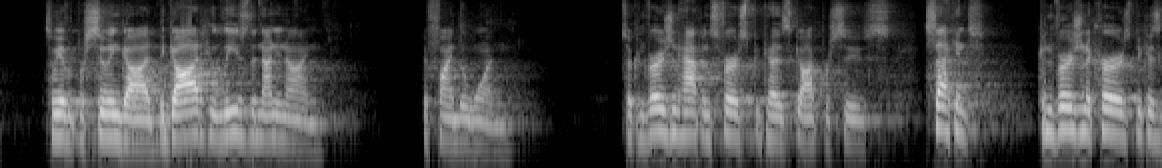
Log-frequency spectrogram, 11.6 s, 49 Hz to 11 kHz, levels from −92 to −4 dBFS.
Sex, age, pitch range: male, 30-49, 135-185 Hz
